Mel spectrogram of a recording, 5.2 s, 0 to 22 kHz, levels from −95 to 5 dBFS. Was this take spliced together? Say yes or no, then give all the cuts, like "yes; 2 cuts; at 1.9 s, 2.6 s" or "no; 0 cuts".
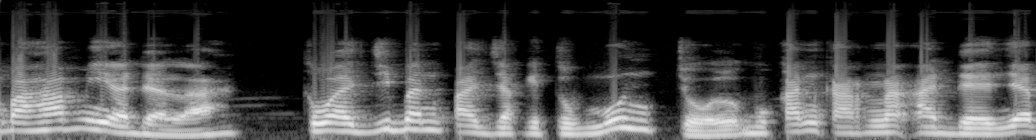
no; 0 cuts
